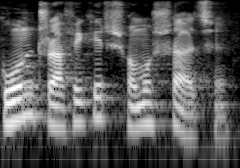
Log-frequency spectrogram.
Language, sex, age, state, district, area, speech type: Bengali, male, 30-45, West Bengal, South 24 Parganas, rural, read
